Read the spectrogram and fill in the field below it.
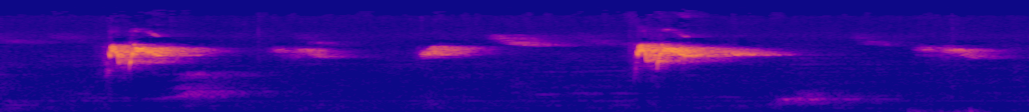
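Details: Caged female red-whiskered bulbul calling to excite males or attract a mate: two loud, sharp whistled bursts about two and a half seconds apart, each followed by softer fluty notes; faint low chatter and a brief thump.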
